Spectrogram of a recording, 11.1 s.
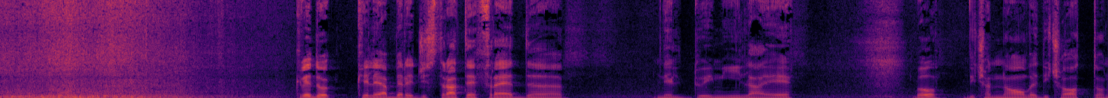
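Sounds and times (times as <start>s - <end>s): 
waves breaking on the beach of Giampilieri: 0.0s - 3.0s
wind buffeting: 0.0s - 3.0s
speech: 3.0s - 5.8s, 6.6s - 8.0s, 9.1s - 11.0s.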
